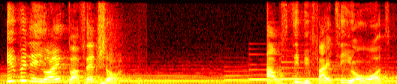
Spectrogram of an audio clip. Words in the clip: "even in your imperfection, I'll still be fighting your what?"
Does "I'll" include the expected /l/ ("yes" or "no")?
no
